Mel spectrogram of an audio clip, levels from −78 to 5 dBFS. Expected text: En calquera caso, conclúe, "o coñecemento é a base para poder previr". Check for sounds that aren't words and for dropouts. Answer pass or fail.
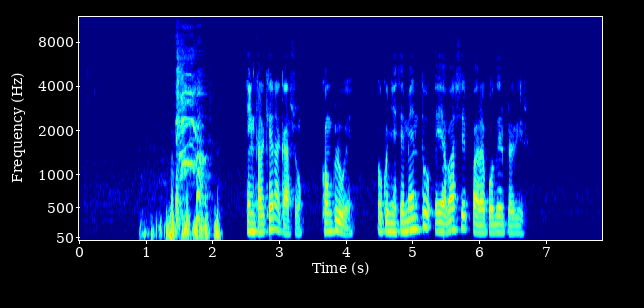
fail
